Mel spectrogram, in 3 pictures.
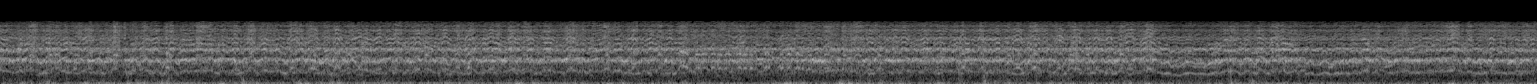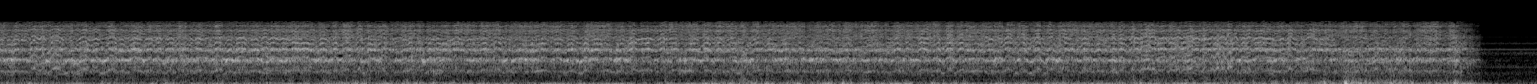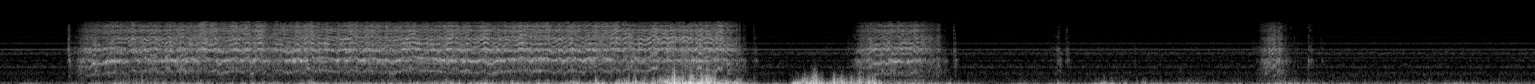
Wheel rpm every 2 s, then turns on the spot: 160, 160, 160, 160, 160, 150, 150, 150, 160, 160, 160, 160, 160, 160, 140, 40, 160, 160, 140, 40, 0, 10, 0.
none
